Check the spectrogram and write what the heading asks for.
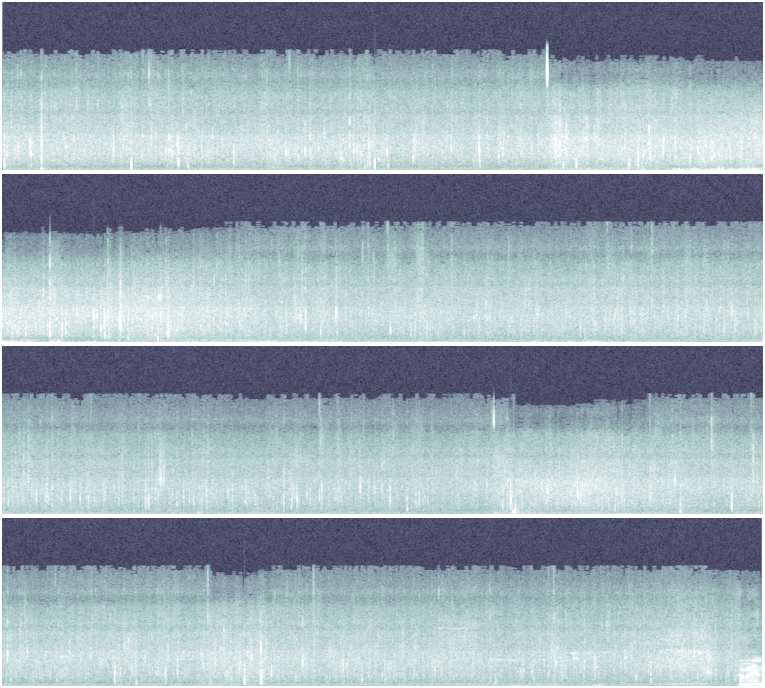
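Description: Steady hiss of rain and bicycle tyres on a wet path, with scattered sharp ticks and a low rumble around seven to eight seconds in.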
